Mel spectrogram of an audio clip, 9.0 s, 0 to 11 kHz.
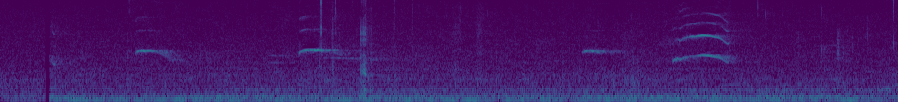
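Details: British Shorthair kittens, black golden and blue golden, in their first 30 days with their mother: about four faint, thin, high mews, short and slightly falling, the last one fuller, over a steady low indoor hum.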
